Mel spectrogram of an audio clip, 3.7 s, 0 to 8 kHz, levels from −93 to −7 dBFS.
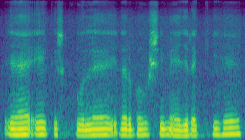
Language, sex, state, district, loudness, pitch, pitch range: Hindi, male, Uttar Pradesh, Saharanpur, -16 LUFS, 125 Hz, 115-130 Hz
